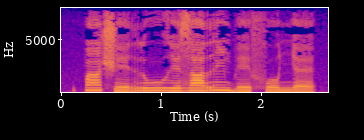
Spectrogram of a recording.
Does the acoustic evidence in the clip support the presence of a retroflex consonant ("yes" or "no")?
no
